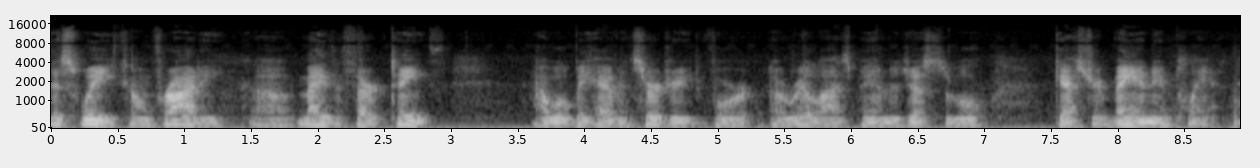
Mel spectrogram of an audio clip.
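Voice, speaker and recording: A man speaks in a plain, everyday voice at a medium pitch. His intonation is fairly even and his pace moderate. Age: 40s. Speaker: bariatric surgery patient. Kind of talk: casual talk to camera.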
